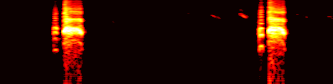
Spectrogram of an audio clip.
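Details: Lure call of a red junglefowl hen, used to trap wild birds. Two harsh, grating clucks, each led by a brief softer note, with faint high chirps between them.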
